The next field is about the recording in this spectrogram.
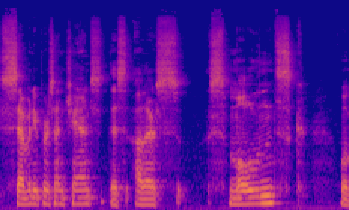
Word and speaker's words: Smolensk: I can't even pronounce it. Smolensk. Smolensk. Sounds like smokes, but not quite.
